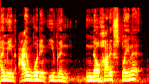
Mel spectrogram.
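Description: Somewhat breathy, a man speaks at a fairly high pitch and a moderate pace. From southeast side of Chicago. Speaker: clothing brand founder. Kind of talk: casual interview conversation.

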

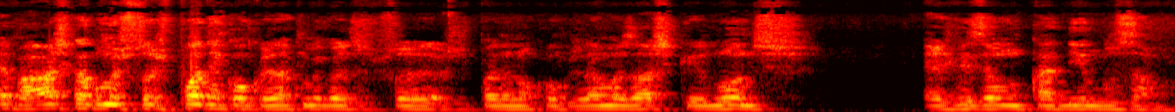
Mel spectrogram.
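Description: Over audible room echo, a man talks at a very fast pace in a somewhat breathy, dark, mellow voice at medium pitch with monotone, flat intonation. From Portugal, Lisbon south bank. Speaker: fashion coach and model. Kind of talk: casual chat.

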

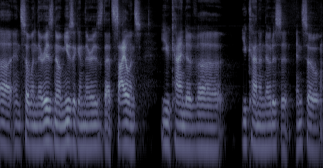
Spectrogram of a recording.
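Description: Captured in a very clean recording with a silent background, a man speaks at a fairly low pitch in a bright, sharp tone with monotone, flat intonation. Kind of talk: casual conversation.

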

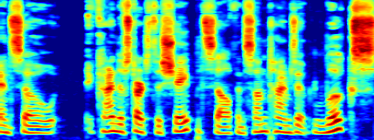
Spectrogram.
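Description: With an American accent and a somewhat breathy voice, a man speaks at a moderate pace with ordinary pitch variation, the recording very clean with a silent background and the sound dry and close with no echo. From Texas. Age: 40s. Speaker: podcaster. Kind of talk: personal monologue.

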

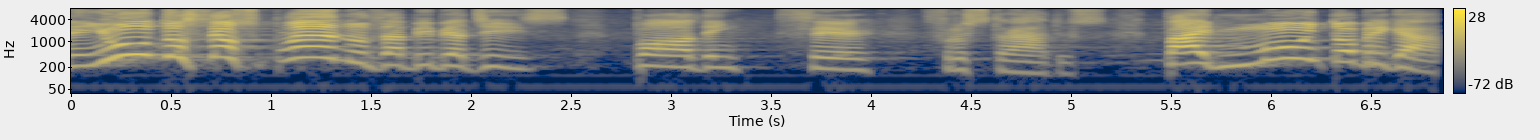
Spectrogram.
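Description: A man's high-pitched, bright, sharp voice, raised and projected, at a very slow pace with very wide pitch swings and big swings in loudness, on a very clean recording with a silent background. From Brazil. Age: 40s. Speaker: pastor. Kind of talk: sermon.

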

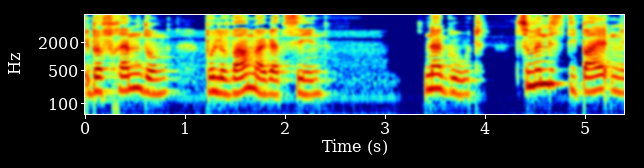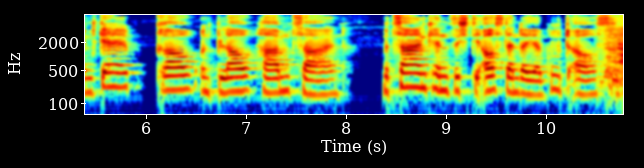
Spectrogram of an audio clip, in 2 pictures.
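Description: In an ordinary speaking voice, a woman talks at a fairly slow pace with medium pitch and ordinary pitch variation. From Germany. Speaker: spoken-word essayist. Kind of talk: spoken-word monologue. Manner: ironic, sarcastic delivery.

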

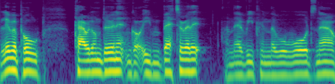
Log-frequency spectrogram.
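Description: A man with an English accent speaks at a fairly quick pace in a fairly low voice, his intonation fairly even, on a very clean recording with a silent background. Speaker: football fan podcaster. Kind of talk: solo football commentary vlog. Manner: monotone.

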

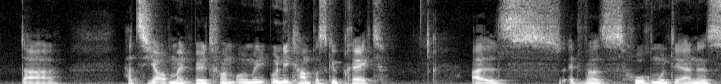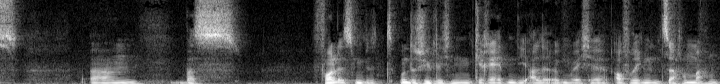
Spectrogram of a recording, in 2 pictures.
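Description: A man's very deep, low voice, very slow and monotone with flat intonation and long, frequent pauses. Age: 20s. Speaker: university student. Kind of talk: personal account.

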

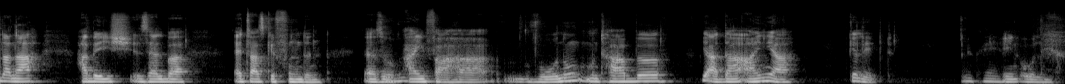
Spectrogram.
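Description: A man speaks at a very slow pace in a Portuguese accent, his voice somewhat breathy. The recording is very clean, with a silent background. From Brazil. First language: Portuguese (speaking German). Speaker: academic, immigrant. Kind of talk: interview.

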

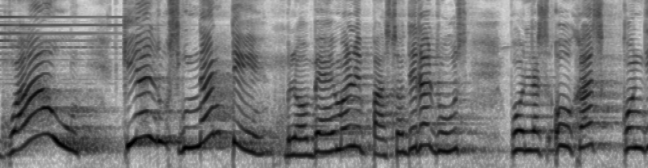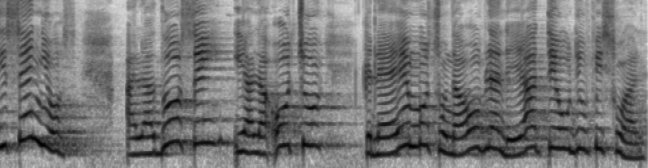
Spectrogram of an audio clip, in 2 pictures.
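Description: An extremely high-pitched voice speaks at a fairly slow pace. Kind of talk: school radio drama. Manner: cheerful, eager.

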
